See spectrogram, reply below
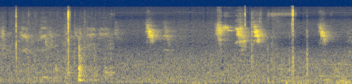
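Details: Eurasian tree sparrow pair that has moved into a new nest box gives soft, scattered chirps in a few short bursts over several seconds, with occasional sharp clicks and quiet background hiss.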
